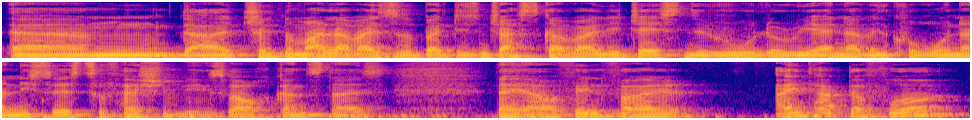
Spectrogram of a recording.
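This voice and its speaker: A man's voice: mid-range voice, brisk, darkish tone. A young man with a Brazilian background chats casually, telling anecdotes in a slangy, boastful, unfiltered way. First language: Portuguese. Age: young adult.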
